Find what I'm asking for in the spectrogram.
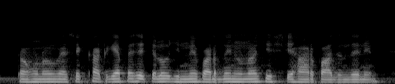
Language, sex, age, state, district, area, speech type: Punjabi, male, 18-30, Punjab, Patiala, rural, spontaneous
